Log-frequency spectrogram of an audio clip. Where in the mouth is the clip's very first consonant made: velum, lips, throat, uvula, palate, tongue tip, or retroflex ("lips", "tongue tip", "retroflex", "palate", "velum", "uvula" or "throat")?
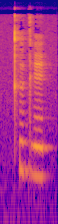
velum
